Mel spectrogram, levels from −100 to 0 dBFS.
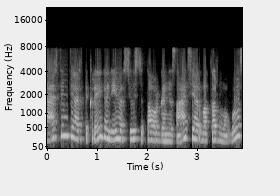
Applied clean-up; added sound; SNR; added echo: none; none; none; none.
